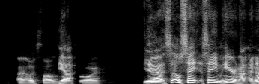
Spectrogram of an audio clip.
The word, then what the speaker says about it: LaCroix: It is pronounced LaCroix.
